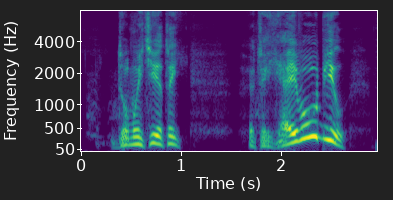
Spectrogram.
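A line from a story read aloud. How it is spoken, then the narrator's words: Officer's exclamation. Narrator (Russian): воскликнул пристав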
